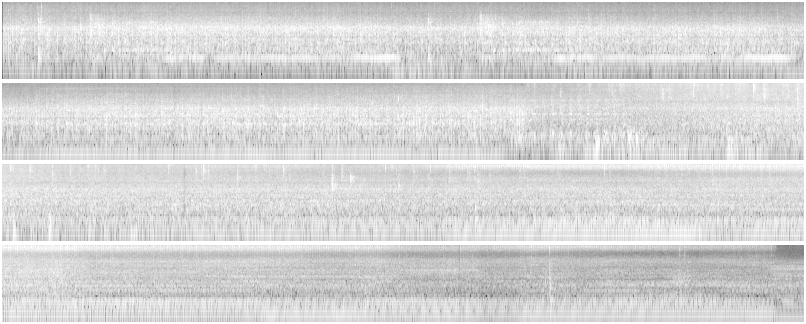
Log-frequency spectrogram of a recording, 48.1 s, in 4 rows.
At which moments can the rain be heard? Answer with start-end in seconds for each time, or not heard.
0.0-37.5.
